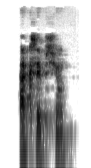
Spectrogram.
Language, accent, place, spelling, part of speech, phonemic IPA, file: French, France, Lyon, acception, noun, /ak.sɛp.sjɔ̃/, LL-Q150 (fra)-acception.wav
- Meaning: meaning, sense (of a word), acceptation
